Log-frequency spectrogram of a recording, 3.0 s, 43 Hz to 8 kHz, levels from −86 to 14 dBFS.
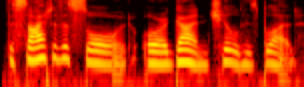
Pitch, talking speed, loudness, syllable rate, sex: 195 Hz, 215 wpm, -19 LUFS, 4.4 syllables/s, female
